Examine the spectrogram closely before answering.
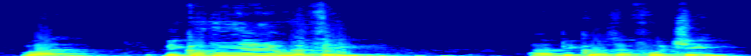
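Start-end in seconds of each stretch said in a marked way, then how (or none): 0.8-2.0 high-pitched mock debater voice; a squeaky, smug rival preacher; Zakir Naik impression. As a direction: push the voice way up and lampoon him.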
